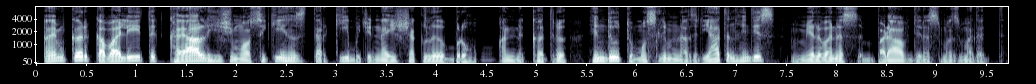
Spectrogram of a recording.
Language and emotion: Kashmiri, neutral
